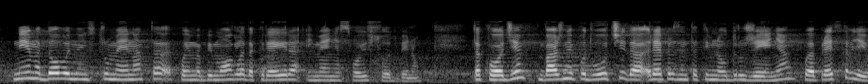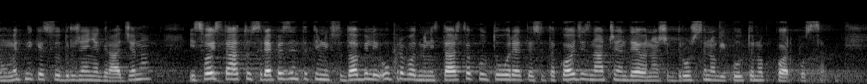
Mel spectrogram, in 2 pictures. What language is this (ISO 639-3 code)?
srp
